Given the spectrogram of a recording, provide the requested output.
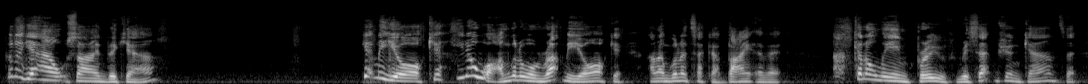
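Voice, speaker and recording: Bloke vlogging, lively up-and-down voice, close dry sound, keen and self-mocking. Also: male voice, a little high, no room sound. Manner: self-deprecating, enthusiastic. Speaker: YouTube host. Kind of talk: casual chatty vlog.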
